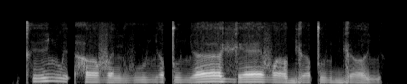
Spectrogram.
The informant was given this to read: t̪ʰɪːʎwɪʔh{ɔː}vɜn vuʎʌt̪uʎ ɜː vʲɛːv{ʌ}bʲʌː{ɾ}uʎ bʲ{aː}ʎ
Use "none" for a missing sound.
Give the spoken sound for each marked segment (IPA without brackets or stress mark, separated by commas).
ʌː, ʌː, t̪, ʌː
